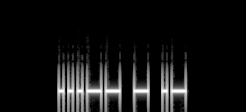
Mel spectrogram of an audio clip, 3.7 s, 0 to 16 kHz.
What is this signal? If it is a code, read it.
Morse code, heard as a keyed tone, about 17 wpm, 700 Hz. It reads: 3TA
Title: Common Cut Numbers - 3-Digit 17wpm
